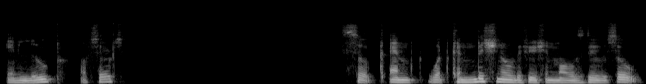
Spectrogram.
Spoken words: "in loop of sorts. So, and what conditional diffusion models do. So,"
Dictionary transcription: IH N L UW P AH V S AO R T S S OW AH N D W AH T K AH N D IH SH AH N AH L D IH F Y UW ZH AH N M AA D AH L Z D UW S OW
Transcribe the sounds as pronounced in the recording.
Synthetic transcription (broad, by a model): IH N L UW P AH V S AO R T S S OW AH N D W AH T K AH N D IH SH AH N AH L D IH F Y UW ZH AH N M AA L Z D UW S OW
